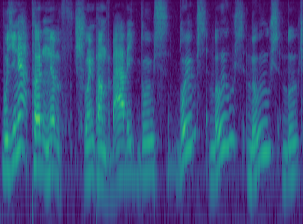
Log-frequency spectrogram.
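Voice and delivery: Australian accent with each name swooping upward. Shown as a demonstration. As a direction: play around with an Aussie lilt. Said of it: "I can't do any others".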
